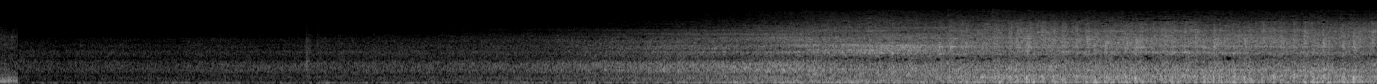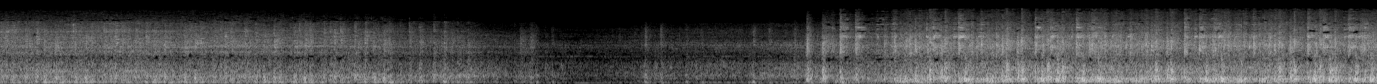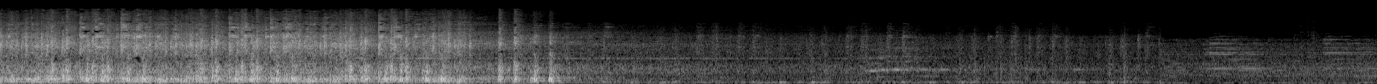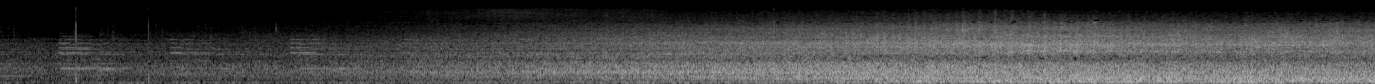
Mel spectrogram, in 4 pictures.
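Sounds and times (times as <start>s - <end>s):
electric train passing: 0.0s - 55.0s
high-speed train passing close: 0.0s - 55.0s
wheels clattering over rail joints: 20.2s - 39.2s.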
